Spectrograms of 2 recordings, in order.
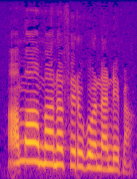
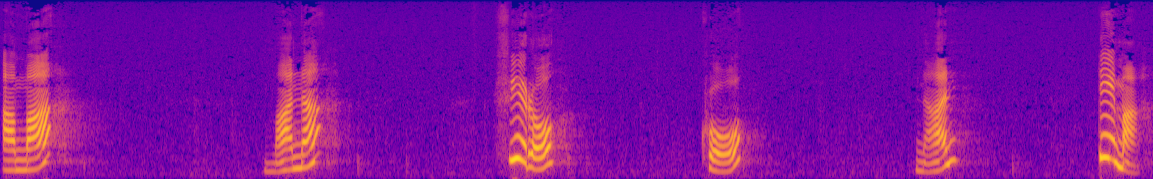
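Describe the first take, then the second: First: Said in the usual way. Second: Each Oromifa word alone with long pauses; slow word by word Oromifa. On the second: Shown as a demonstration. Preacher shows the Oromifa sentence to the room, slow word by word. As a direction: teach "Ama, mana, firo, ko, nan, dema." slowly, word by word. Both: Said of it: "you would say".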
